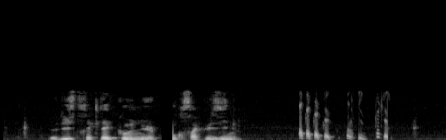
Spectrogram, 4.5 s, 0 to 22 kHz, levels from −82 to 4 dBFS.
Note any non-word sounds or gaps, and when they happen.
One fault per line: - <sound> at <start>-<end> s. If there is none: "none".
- dropout at 1.6-1.7 s
- chirp at 3.0-3.9 s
